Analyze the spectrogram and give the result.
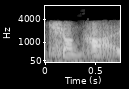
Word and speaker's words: Shanghai: A little more Shang rather than Shang, but Shanghai is fine.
